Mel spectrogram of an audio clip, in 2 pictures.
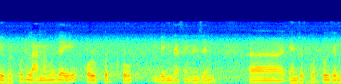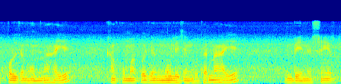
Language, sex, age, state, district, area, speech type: Bodo, male, 30-45, Assam, Kokrajhar, rural, spontaneous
